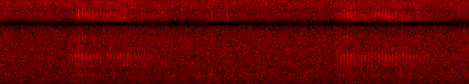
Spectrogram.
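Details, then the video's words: Ex-stray female cat purring while massaged, a soft continuous purr with two brief breathy swells, recorded close up in a quiet indoor setting. "Lovely Cat goes limp for a massage & purrs lots !"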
